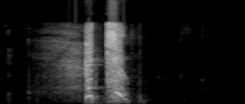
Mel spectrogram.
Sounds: Sneeze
